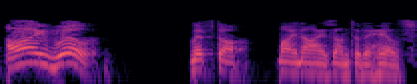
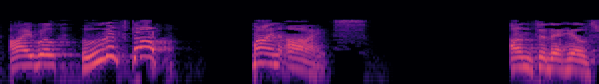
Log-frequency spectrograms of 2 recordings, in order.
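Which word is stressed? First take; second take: will; lift up. First: The stress falls on the word will. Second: The stress falls on the words lift up. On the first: The speaker makes a deliberate choice to look up. "I will. Let's emphasize that" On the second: The focus is on the act of raising the eyes. "If you emphasize the lift up"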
